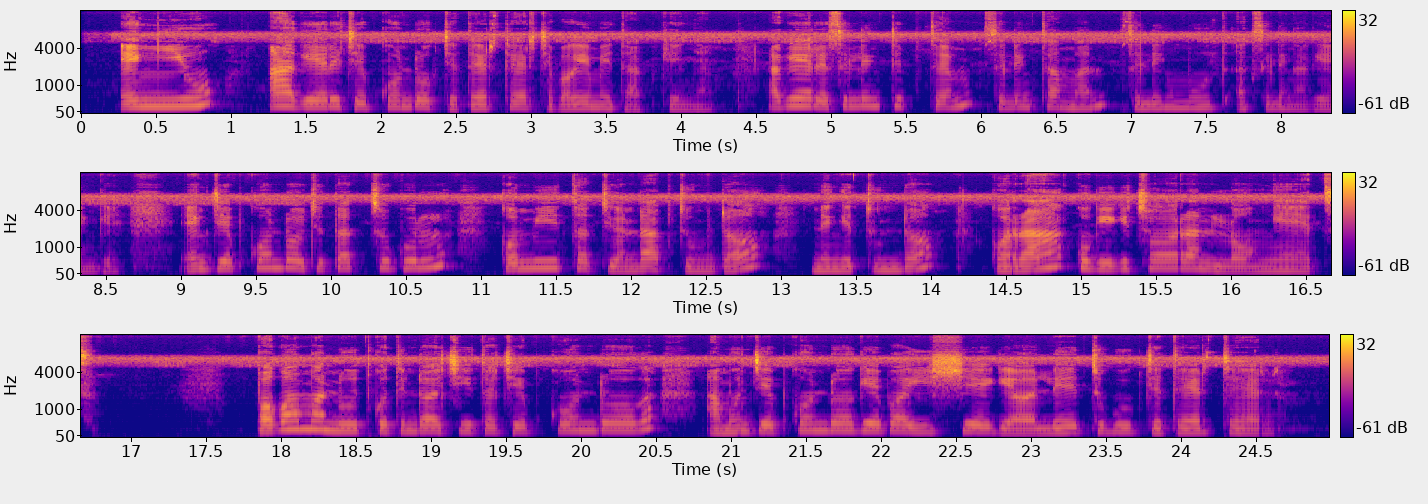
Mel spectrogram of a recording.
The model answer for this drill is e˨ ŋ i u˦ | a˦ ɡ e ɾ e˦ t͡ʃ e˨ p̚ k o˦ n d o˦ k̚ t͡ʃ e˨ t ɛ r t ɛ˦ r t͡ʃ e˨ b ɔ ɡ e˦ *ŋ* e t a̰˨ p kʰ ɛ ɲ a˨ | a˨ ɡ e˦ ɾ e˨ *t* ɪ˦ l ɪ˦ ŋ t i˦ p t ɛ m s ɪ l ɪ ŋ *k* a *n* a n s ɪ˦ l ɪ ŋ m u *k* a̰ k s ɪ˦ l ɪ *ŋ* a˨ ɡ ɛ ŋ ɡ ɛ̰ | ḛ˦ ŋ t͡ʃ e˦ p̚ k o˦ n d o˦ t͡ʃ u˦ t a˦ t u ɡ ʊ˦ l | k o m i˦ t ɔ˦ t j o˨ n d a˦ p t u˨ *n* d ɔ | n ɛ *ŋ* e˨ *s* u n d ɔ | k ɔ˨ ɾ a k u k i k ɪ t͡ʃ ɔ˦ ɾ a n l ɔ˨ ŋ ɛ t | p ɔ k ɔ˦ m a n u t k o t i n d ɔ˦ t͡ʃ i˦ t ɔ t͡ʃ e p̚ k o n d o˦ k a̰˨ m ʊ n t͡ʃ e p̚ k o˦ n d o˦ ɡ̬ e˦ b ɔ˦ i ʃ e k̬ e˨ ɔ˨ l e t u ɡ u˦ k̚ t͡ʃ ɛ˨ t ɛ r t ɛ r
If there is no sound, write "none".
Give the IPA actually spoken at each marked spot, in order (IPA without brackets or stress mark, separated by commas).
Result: m, s, t, m, t, ŋ, m, ŋ, t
